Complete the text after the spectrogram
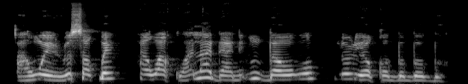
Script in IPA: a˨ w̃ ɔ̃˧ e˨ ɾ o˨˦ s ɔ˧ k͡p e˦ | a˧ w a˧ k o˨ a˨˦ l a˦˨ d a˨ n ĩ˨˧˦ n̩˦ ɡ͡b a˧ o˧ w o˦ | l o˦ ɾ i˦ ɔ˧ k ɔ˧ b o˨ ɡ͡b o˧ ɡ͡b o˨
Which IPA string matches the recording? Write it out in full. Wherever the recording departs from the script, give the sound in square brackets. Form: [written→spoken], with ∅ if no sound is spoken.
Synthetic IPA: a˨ w̃ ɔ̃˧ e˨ ɾ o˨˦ s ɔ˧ k͡p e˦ | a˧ w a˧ k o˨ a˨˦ l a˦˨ d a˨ n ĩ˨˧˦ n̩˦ ɡ͡b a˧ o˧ w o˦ | l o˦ ɾ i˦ ɔ˧ k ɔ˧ [b→ɡ͡b] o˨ ɡ͡b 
